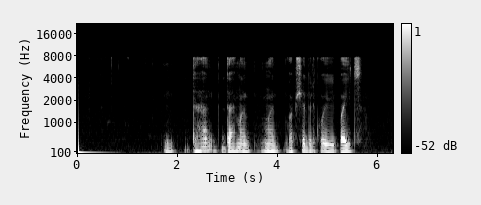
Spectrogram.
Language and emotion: Russian, neutral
